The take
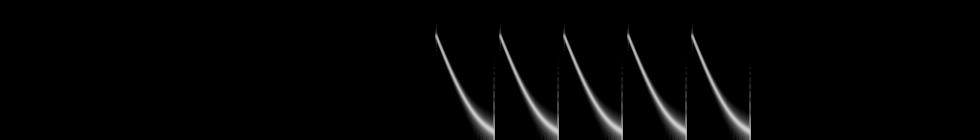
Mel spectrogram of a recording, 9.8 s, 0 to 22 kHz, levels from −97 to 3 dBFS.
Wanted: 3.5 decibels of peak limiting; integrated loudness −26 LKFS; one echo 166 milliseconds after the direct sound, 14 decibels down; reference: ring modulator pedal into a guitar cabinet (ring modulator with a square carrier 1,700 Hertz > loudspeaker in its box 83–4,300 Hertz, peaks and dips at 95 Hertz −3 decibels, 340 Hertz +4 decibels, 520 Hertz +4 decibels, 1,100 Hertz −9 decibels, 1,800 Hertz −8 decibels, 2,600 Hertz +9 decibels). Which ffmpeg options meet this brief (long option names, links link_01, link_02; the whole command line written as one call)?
ffmpeg -i in.wav -af "alimiter=limit=-21dB:level=0:latency=1,aecho=1:1:166:0.2,aeval=exprs='val(0)*sgn(sin(2*PI*1700*n/s))':channel_layout=same,highpass=83,equalizer=frequency=95:width_type=q:width=4:gain=-3,equalizer=frequency=340:width_type=q:width=4:gain=4,equalizer=frequency=520:width_type=q:width=4:gain=4,equalizer=frequency=1100:width_type=q:width=4:gain=-9,equalizer=frequency=1800:width_type=q:width=4:gain=-8,equalizer=frequency=2600:width_type=q:width=4:gain=9,lowpass=frequency=4300:width=0.5412,lowpass=frequency=4300:width=1.3066,volume=-3dB" out.wav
